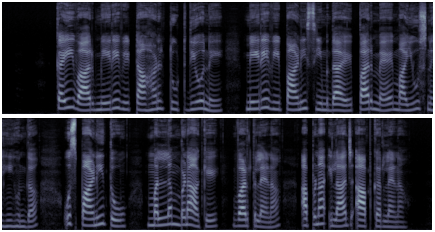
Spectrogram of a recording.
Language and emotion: Punjabi, neutral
